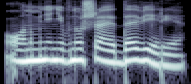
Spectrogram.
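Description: A woman's voice: on the low side, a little slow, a little mellow, no echo, studio quality, natural voice. A woman voicing a proud, touchy dragon. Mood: suspicious. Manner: growling, suspicious, touchy. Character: proud grumpy male dragon inside her head.

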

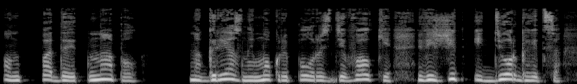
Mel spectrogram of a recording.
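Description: A woman narrating a first-person audiobook in a calm, measured way. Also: mid-range voice, no room sound, clean studio sound.

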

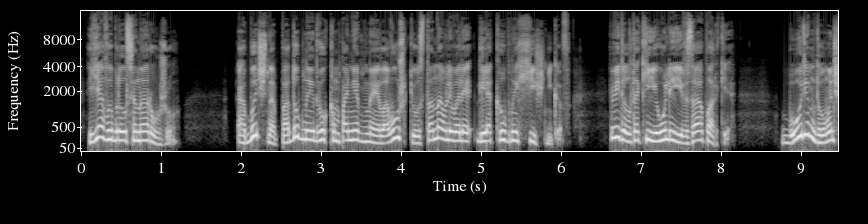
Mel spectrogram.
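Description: A man reading a first-person audiobook in a wry, steady storytelling manner into a close studio mic. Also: sits high, no room sound. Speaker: audiobook narrator.

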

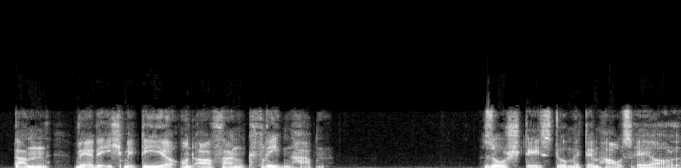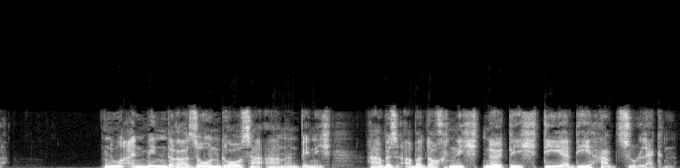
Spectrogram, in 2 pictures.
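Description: A man's voice: deep voice, animated, measured pace, breathy edge, no room sound, lo-fi sound, heavily acted. A man voicing a proud aging king who speaks sternly and accusingly. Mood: defiant.

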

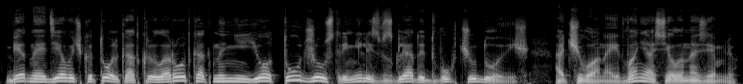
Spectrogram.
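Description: A man narrating a fantasy audiobook in an expressive, dramatic reading. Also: mid-range voice, normal speed, hardly any pauses, no echo, studio quality.

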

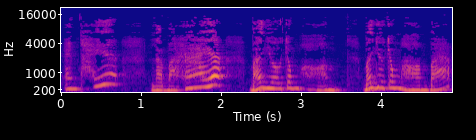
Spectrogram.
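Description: A woman voicing a frightened, timid little girl who pleads in a high, whiny voice. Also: very animated, measured pace, darkish tone, slightly rough, exaggerated voice. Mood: frightened hush.

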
